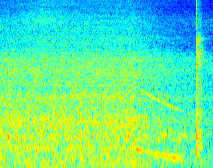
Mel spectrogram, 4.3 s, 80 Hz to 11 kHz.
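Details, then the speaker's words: 2005 Numatic Edward Turbo vacuum with turbo electric head on carpet, vent closed: strong steady suction roar with a soft brush whirr underneath, then the motor note drops away; head very quiet, working normally. "Yep, it's very, very quiet, the turbo electric head. In fact, you can hardly hear that it's on."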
